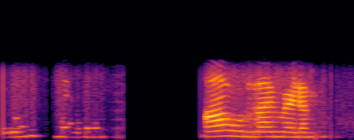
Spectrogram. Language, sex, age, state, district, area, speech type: Telugu, female, 18-30, Andhra Pradesh, Anantapur, urban, conversation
